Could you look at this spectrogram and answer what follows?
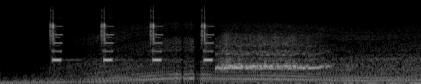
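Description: A BMW engine in Car Mechanic Simulator 21 burbles at a low, throbbing idle that swells and settles, following four evenly spaced electronic countdown beeps.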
